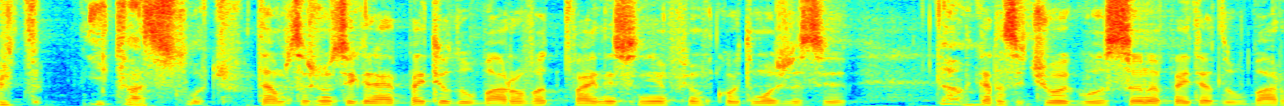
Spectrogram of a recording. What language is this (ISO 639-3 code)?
bul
